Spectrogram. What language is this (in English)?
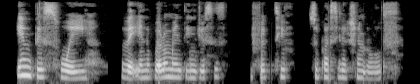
English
